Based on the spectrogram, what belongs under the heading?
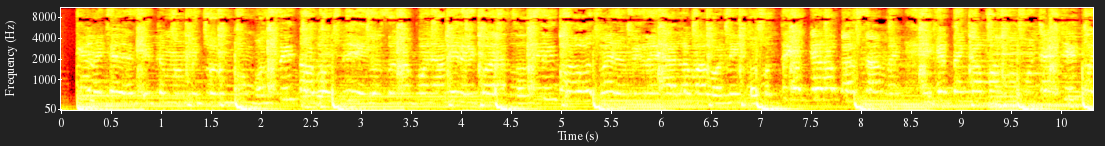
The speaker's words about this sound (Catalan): Aquesta que sona és una de eh, les cançons dels balls més virals a TikTok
